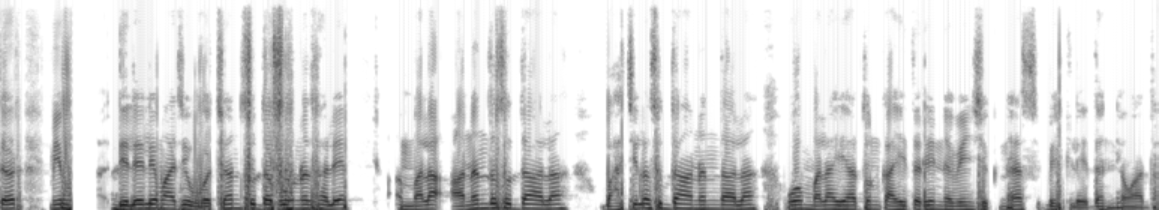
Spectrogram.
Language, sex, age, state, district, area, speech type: Marathi, male, 18-30, Maharashtra, Satara, rural, spontaneous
